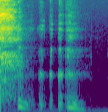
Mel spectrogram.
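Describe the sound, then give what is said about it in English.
A person just coming off a throat infection coughs and clears their throat in another person's direction, a short burst of several rough, hacking pulses over about a second before trailing off into quiet. “You fucking coughed right in my fucking direction, you fucking pig.”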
